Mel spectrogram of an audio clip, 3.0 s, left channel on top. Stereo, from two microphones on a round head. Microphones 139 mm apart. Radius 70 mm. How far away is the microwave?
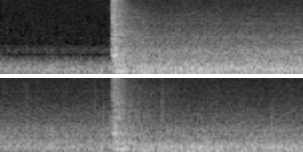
About 9 m.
